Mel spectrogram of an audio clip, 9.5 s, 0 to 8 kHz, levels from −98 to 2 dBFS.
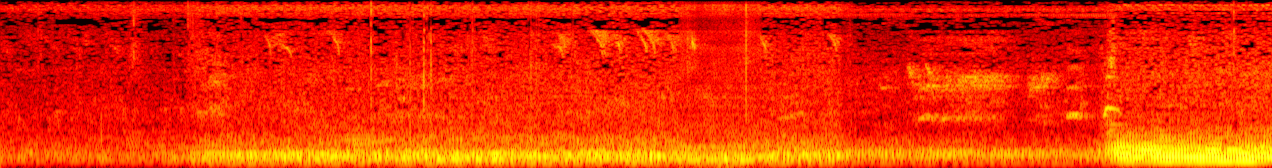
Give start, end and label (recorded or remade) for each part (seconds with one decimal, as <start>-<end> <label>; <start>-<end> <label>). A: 0.0-5.1 recorded; 5.1-5.7 remade; 5.7-9.5 recorded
